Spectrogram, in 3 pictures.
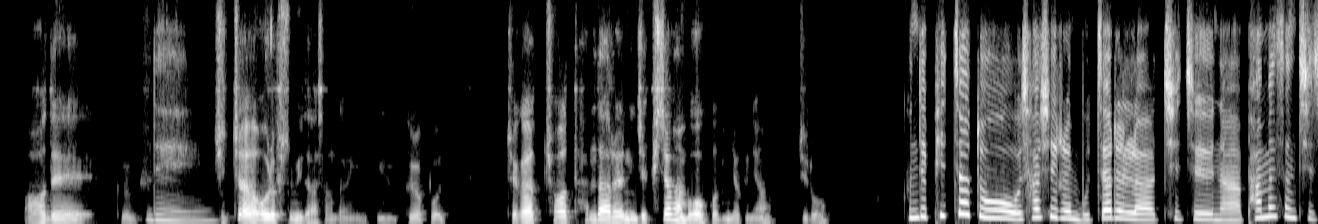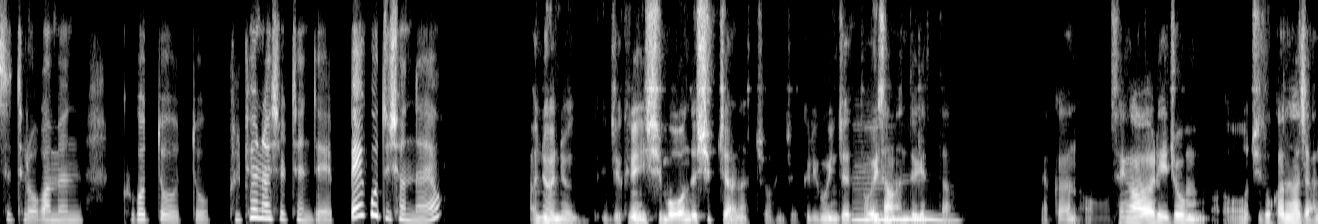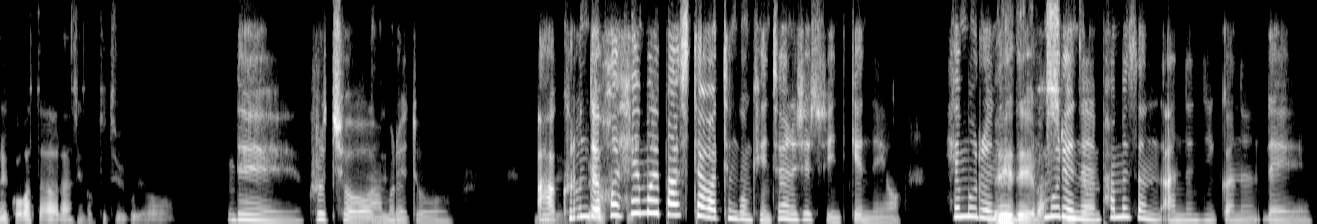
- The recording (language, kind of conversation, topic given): Korean, advice, 새로운 식문화와 식단 변화에 어떻게 잘 적응할 수 있을까요?
- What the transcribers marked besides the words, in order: other background noise; tapping; "있어" said as "있시"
